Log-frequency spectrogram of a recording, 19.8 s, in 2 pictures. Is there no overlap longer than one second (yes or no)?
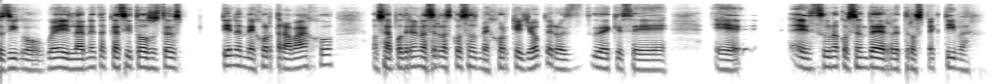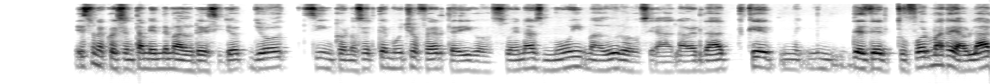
yes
